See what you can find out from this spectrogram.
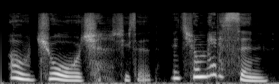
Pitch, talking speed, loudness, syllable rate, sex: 245 Hz, 150 wpm, -15 LUFS, 4.8 syllables/s, female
